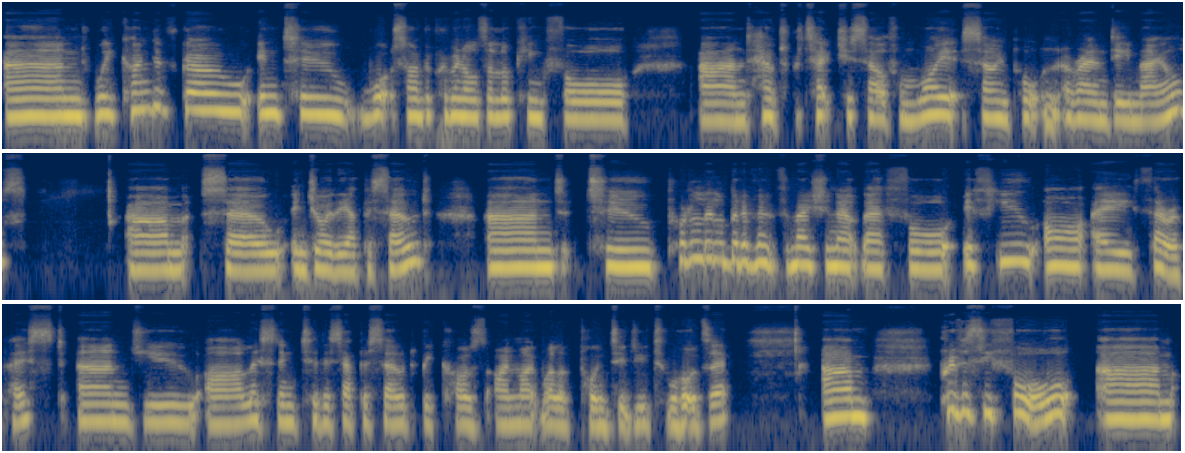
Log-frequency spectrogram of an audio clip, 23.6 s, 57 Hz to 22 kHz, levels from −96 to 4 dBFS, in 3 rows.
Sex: female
